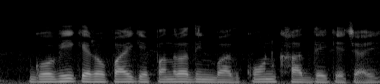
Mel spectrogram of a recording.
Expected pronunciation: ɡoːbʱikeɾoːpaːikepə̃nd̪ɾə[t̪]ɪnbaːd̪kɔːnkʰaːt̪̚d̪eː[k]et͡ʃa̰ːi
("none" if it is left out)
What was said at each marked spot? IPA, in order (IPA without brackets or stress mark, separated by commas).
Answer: d̪, k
